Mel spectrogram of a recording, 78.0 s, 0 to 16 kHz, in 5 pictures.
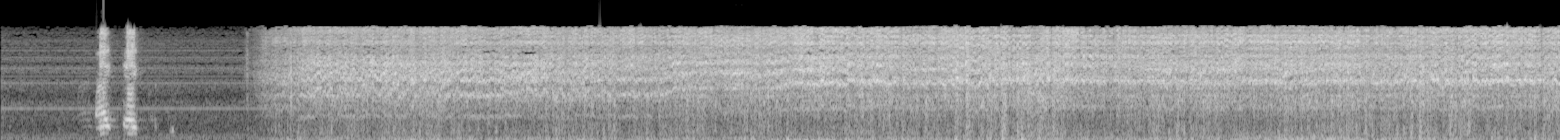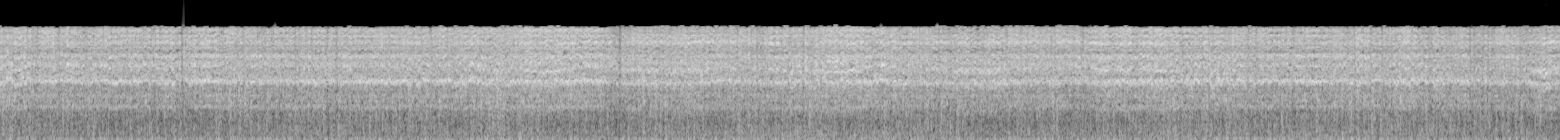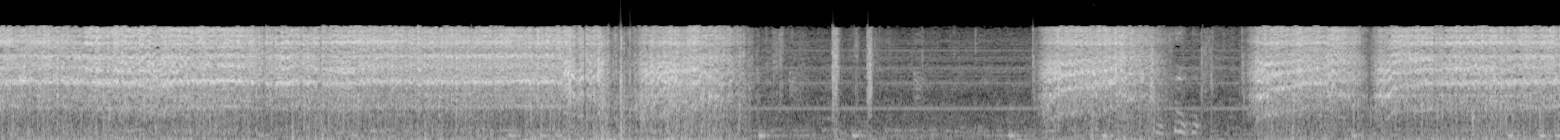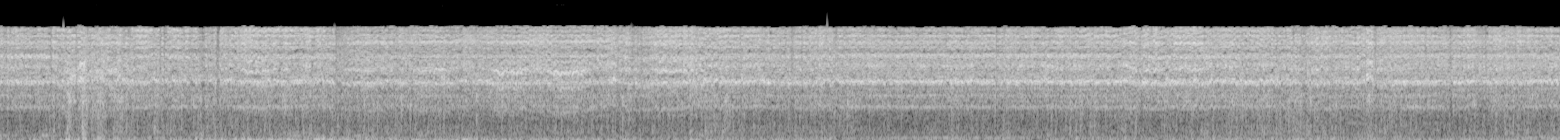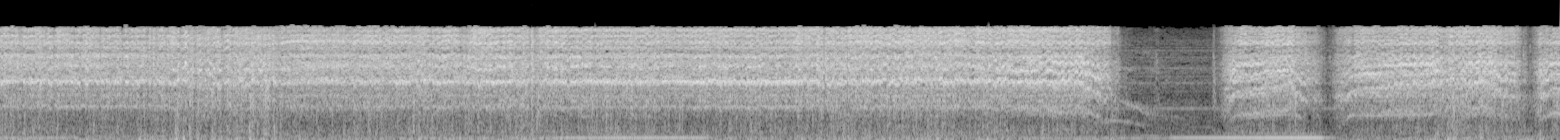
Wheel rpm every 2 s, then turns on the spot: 0, 70, 160, 180, 220, 230, 220, 220, 230, 230, 220, 220, 220, 230, 230, 230, 220, 220, 170, 50, 10, 80, 140, 230, 230, 220, 220, 230, 230, 230, 230, 230, 220, 230, 230, 230, 170, 70, 160.
none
